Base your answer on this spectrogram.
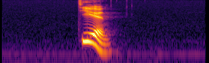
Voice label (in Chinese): "见", Jiàn; Kata kerja; Bertemu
